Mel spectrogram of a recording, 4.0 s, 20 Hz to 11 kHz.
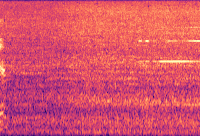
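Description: Steady cabin hum inside a 2019 Bentley, from the idling engine and climate fan. A faint, high, steady tone comes in near the end.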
